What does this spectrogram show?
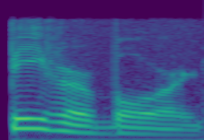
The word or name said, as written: beaverboard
